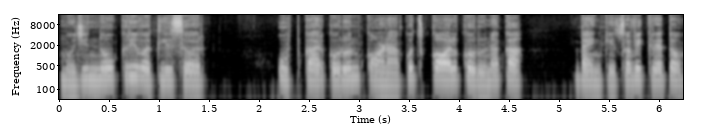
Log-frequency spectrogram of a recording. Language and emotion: Goan Konkani, fearful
